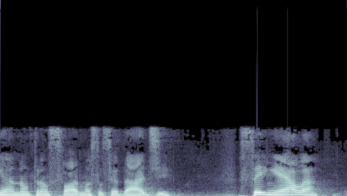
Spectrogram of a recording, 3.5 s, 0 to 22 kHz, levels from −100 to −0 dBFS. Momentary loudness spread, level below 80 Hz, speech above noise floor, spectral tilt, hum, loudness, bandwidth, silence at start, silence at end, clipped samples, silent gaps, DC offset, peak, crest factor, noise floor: 7 LU; -34 dBFS; 25 dB; -6 dB/octave; none; -15 LUFS; 8 kHz; 0 s; 0.05 s; under 0.1%; none; under 0.1%; 0 dBFS; 16 dB; -39 dBFS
